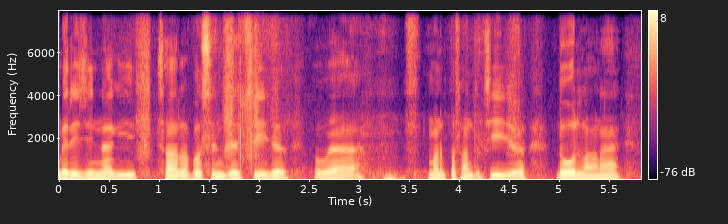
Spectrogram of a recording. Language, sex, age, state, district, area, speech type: Dogri, male, 18-30, Jammu and Kashmir, Kathua, rural, spontaneous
